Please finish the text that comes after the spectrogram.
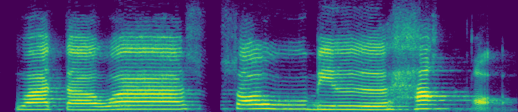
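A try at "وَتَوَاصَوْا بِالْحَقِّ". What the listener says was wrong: Masih buru-buru. Haqq bil haqq. Ditahan dulu. Tahan dulu baru. Itu 2 harokat.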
